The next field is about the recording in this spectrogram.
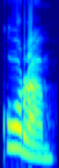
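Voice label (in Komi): "корам", Komi, female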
